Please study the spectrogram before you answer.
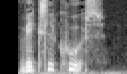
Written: vekselkurs

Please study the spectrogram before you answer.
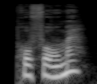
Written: pro

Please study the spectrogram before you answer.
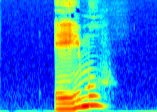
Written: AMU

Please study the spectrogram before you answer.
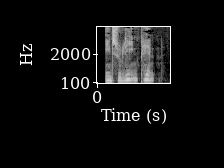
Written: insulinpen

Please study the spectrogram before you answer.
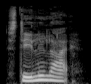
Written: stilleleg

